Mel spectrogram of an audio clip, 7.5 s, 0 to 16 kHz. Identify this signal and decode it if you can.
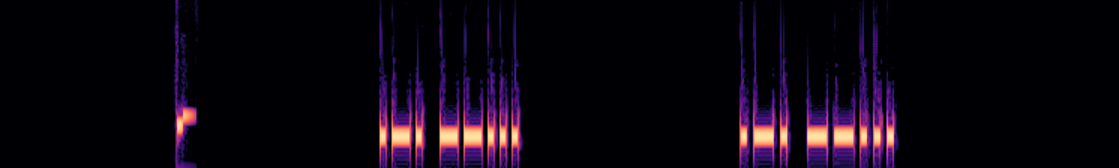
Morse code, heard as a keyed tone, about 27 wpm, 700 Hz. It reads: R7 R7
